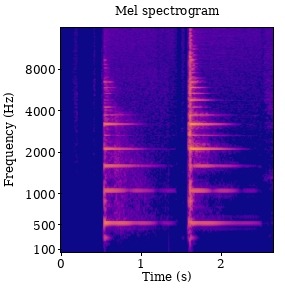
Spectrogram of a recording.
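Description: Two plucked ukulele notes, each an A3 on the A string, ring out clearly one after the other, each decaying slowly into silence.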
